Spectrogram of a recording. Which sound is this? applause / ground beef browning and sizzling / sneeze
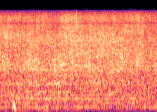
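ground beef browning and sizzling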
